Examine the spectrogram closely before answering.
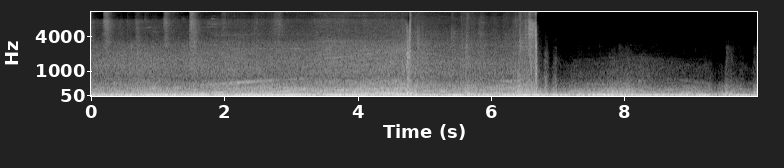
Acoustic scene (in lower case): bus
